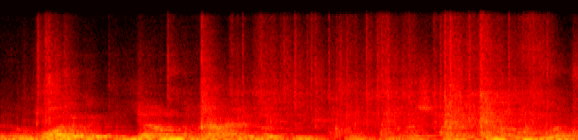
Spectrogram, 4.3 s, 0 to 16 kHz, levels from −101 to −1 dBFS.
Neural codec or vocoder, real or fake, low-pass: autoencoder, 48 kHz, 128 numbers a frame, DAC-VAE, trained on Japanese speech; fake; 14.4 kHz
